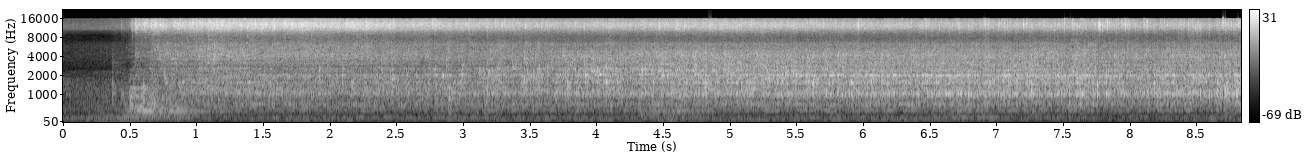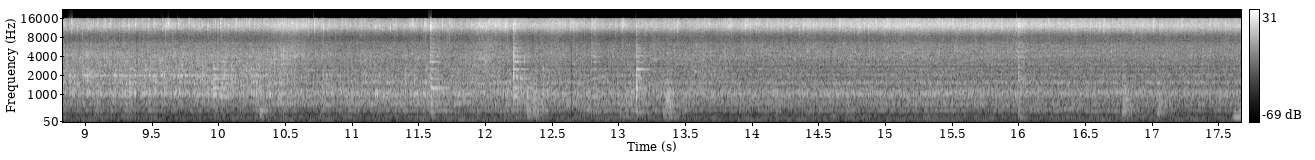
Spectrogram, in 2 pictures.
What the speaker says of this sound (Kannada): ನೋಡಿ, ಎಣ್ಣೆ ಕಾದಿದೆ. ಇವಾಗ ಆಲೂಗಡ್ಡೆ ಸೇರಿಸ್ತೀನಿ.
